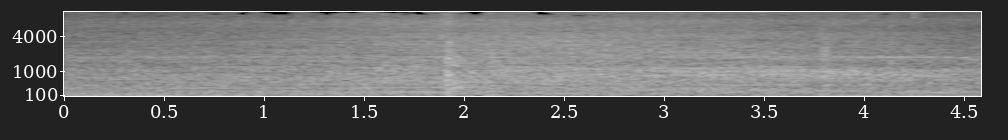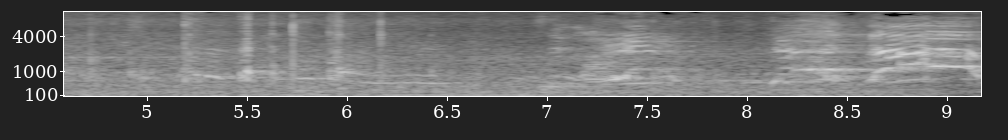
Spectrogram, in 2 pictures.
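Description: Traffic hums steadily on a street outdoors.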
